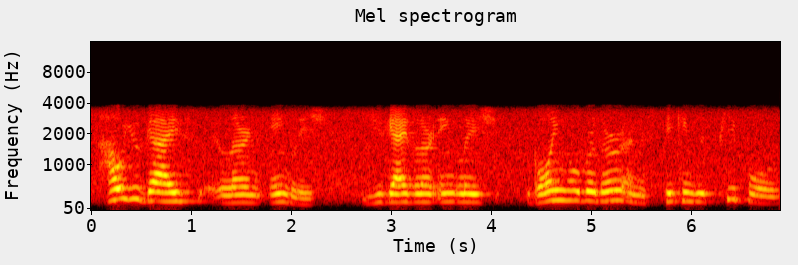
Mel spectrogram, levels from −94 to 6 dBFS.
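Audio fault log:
No fault to log.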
